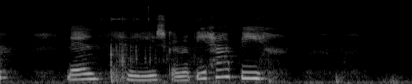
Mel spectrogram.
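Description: A plush toy rustles softly as it is turned inside out.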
